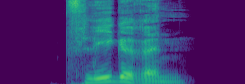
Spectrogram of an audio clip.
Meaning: female equivalent of Pfleger
- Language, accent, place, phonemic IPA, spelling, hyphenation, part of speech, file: German, Germany, Berlin, /ˈp͡fleːɡəʁɪn/, Pflegerin, Pfle‧ge‧rin, noun, De-Pflegerin.ogg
